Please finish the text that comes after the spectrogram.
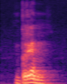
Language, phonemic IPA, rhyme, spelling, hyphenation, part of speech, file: Dutch, /brɛm/, -ɛm, brem, brem, noun, Nl-brem.ogg
- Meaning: 1. broom, several plants of the subfamily Faboideae, particularly those (formerly) belonging to the genus Genista 2. common broom, Scotch broom (Cytisus scoparius)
